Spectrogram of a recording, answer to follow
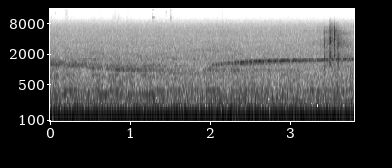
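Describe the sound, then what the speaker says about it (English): A distant siren wails, its pitch slowly dipping then rising, faint and steady beneath a constant low hum. "If you hear the sirens in the background,"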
